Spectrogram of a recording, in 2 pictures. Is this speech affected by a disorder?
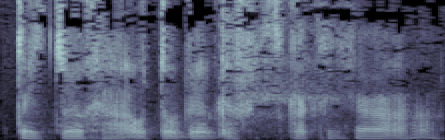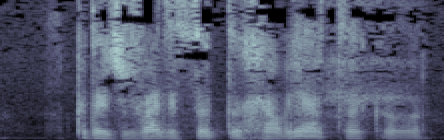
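Yes: spinal muscular atrophy with tracheostomy; congenital progressive muscle wasting, onset early childhood, tracheostomy at age 14, ventilator breathing support; had to learn to push ventilator-delivered air up to vocal cords to speak.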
